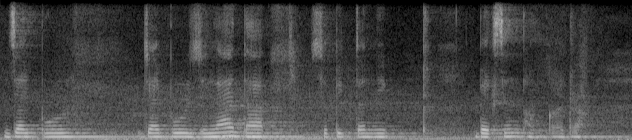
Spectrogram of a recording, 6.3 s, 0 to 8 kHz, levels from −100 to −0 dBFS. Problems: constant background noise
